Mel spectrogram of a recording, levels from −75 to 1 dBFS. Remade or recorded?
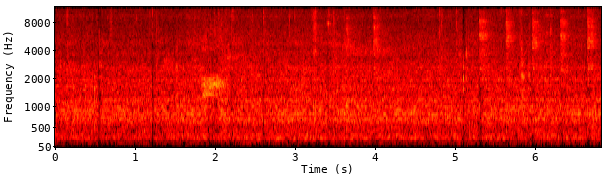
recorded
